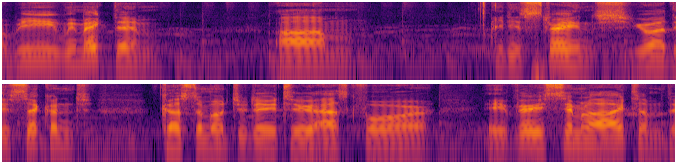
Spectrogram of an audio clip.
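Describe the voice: A man's booming, put-on character voice at medium pitch and a fairly slow pace, with long, frequent pauses and clear music in the background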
